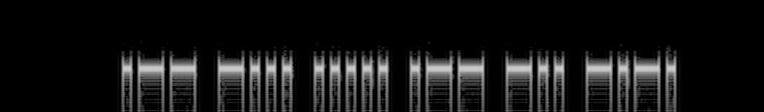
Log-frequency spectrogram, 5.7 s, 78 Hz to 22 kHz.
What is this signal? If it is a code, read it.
Morse code, heard as a keyed tone, about 20 wpm, 700 Hz. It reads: WB5WDC
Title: USA Call Signs - 6 Characters - 4x Character Spacing - 20wpm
